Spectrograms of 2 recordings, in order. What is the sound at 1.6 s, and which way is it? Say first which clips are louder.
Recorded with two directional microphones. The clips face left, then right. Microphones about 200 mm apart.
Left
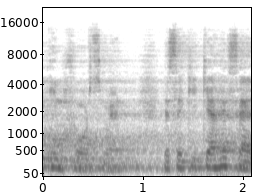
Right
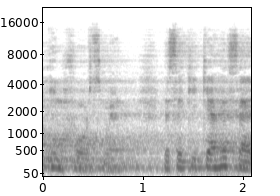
Speech: even; 45° right (ahead or behind).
